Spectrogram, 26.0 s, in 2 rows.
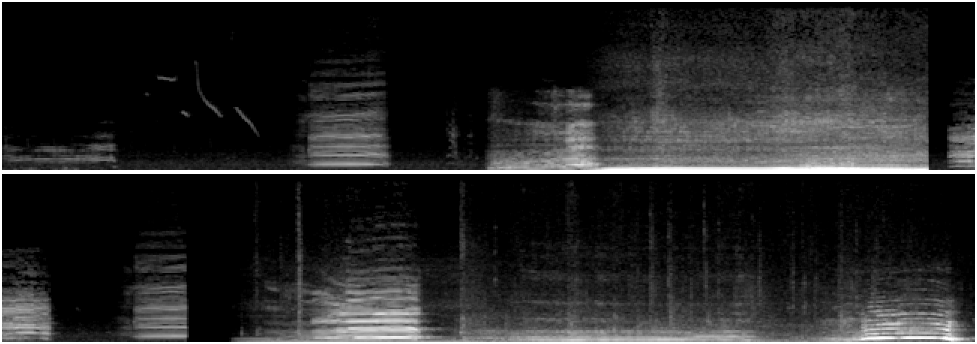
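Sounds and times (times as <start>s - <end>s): cattle mooing: 6.5s - 13.6s, 16.3s - 23.2s, 23.8s - 25.9s.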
